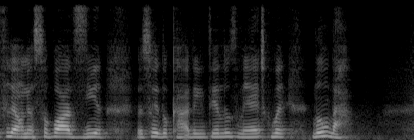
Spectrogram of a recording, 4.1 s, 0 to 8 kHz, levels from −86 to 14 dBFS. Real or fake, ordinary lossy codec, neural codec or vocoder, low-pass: fake; none; codec, 16 kHz, 1 kbps, FunCodec, trained on Chinese and English, 50 frames a second; none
